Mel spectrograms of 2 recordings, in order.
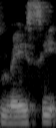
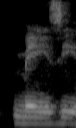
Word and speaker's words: Maisie: Though, and I was kind of confused because there's pronounced Macy and Maisie during the episode. Oh, was it? And the online stuff confirmed it is Maisie, Maisie, like Maisie Williams.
